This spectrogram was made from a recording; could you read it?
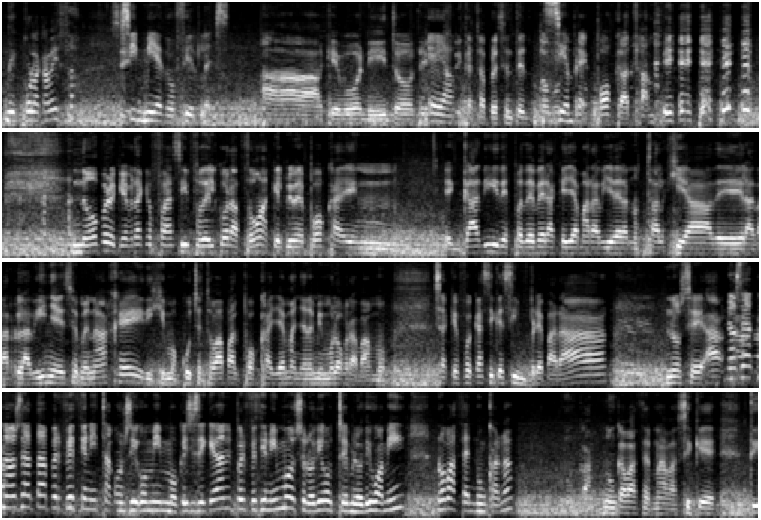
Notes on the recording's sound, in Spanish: Nos mandó un precioso audio desde el coche. En el trayecto entre Balmaseda y Madrid.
